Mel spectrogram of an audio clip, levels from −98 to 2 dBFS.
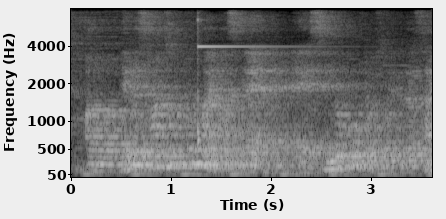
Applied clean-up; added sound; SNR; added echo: none; Marimba, xylophone; 10 dB; reverberation time 2.1 s.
